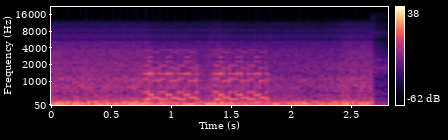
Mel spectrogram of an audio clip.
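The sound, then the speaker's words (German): A CPDLC (Controller Pilot Data Link Communication) message chime from air traffic control rings out loudly in an aircraft cockpit in two short bursts of bright, stepped electronic tones over a steady, low engine drone that cuts off abruptly at the end. “Entweder über CPDLC, das ist Controller Pilot Data Link Communication, also quasi per Kurznachricht, das klingelt dann auch einmal ziemlich laut im Cockpit.”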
